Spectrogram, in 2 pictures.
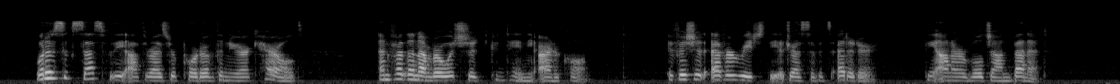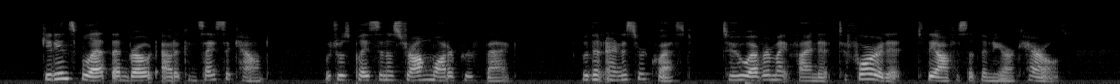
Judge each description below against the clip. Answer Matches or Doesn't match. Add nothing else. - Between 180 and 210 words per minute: Matches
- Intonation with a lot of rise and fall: Doesn't match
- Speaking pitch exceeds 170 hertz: Matches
